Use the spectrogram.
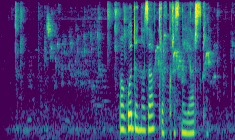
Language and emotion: Russian, neutral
